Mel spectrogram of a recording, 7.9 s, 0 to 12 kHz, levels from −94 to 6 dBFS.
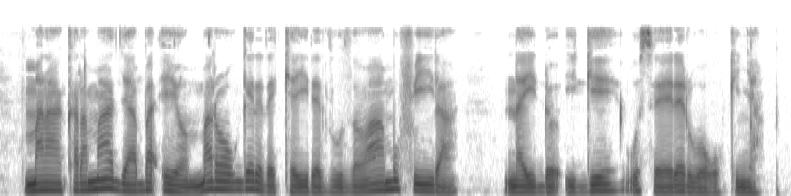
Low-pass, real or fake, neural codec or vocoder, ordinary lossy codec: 7.2 kHz; real; none; none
